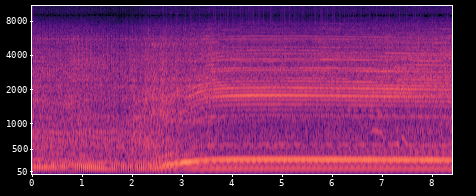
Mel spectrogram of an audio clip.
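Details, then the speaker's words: 1960 John Deere 440 backhoe with supercharged 2-53 Detroit two-stroke diesel, seized after years sitting, first start: cranks, fires, climbs to steady fast idle with clear blower whine over even drone; good oil pressure, normal running. "it is a runner it sounds awesome we've got good oil pressure it's pumping through here"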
